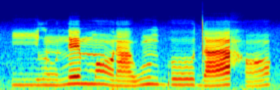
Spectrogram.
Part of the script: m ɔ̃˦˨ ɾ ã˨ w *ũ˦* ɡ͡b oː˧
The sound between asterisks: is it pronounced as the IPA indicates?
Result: yes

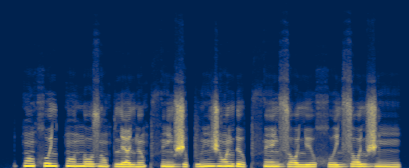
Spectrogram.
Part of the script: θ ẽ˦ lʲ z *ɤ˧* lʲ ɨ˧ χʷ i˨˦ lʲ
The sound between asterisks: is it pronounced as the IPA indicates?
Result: no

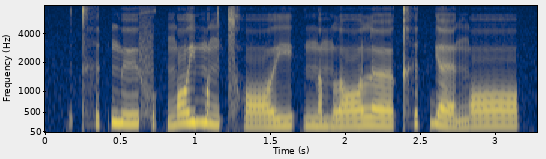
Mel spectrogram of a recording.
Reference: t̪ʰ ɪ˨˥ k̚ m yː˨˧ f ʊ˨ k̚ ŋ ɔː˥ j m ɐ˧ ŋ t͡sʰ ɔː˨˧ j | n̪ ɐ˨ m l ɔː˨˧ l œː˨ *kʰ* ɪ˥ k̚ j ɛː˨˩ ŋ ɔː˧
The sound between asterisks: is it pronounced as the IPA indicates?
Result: yes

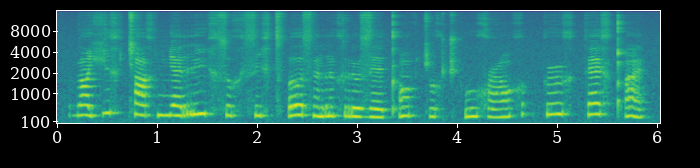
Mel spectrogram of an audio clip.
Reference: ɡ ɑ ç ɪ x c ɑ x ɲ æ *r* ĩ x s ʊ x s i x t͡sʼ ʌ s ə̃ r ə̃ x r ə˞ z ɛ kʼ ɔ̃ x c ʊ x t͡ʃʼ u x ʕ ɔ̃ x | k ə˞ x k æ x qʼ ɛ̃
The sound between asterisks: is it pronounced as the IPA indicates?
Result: yes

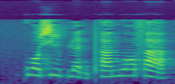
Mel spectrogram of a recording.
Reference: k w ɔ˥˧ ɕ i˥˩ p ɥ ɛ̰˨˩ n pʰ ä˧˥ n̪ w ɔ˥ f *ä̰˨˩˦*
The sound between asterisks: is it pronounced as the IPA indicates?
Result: no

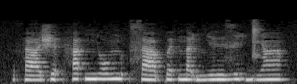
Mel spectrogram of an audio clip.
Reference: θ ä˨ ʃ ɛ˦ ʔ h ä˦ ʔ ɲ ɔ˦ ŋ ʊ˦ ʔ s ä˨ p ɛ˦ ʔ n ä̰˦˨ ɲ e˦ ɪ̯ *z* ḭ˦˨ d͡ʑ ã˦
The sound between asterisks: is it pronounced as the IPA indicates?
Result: yes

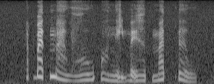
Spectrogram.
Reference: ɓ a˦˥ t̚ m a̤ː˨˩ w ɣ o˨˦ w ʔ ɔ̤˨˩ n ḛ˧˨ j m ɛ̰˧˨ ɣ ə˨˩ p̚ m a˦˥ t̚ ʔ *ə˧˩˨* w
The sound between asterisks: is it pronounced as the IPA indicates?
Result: yes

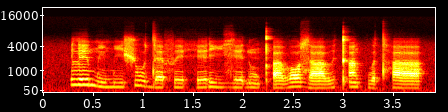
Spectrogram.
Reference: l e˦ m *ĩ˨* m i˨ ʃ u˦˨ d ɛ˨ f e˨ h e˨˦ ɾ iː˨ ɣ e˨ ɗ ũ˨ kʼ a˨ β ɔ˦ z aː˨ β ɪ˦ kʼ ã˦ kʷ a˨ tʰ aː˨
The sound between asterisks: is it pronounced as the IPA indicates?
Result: yes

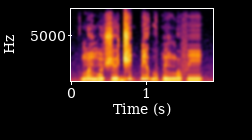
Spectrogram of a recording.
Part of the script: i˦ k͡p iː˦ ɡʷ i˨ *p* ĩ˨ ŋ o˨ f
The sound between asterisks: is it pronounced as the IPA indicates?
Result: yes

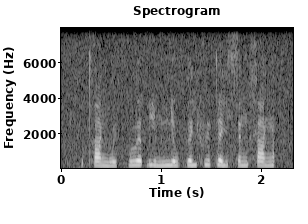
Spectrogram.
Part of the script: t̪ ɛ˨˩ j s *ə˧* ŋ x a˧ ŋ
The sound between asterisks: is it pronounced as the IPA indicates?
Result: yes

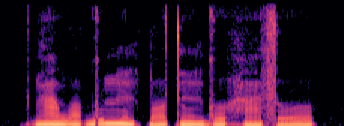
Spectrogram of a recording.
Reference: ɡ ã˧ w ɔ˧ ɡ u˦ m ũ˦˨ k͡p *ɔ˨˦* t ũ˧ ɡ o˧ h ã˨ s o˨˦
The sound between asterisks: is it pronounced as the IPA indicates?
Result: yes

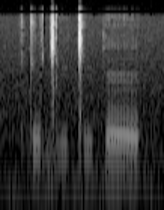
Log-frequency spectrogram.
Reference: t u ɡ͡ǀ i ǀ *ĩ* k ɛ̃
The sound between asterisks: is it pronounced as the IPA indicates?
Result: no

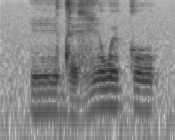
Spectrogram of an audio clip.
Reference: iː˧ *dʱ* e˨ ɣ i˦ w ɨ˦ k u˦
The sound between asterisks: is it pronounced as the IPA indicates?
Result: no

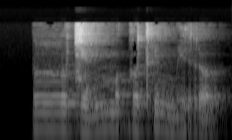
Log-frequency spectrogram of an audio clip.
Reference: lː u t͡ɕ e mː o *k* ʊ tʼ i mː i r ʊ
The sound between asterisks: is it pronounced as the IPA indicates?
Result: yes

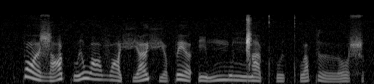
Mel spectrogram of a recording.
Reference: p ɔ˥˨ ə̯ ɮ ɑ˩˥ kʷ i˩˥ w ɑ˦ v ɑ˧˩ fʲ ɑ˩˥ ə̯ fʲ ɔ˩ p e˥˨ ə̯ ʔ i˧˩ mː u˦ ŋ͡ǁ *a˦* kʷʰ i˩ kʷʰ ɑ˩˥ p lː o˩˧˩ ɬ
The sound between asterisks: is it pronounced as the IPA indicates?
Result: no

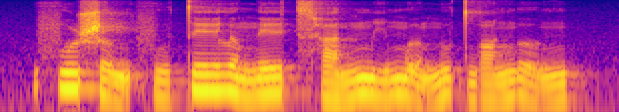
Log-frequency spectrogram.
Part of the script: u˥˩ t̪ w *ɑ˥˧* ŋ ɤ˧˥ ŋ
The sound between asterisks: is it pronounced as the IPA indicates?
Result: no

